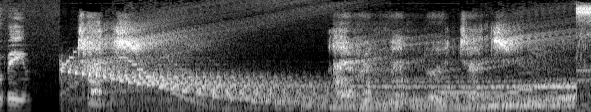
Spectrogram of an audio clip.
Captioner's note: distorted, almost robotic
